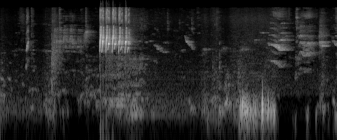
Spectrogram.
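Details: Flamboyan songbird singing actively, giving bright high chirps and short whistled phrases in scattered bursts, with a loud harsh rattling burst near the start and some low rustling sounds partway through.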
